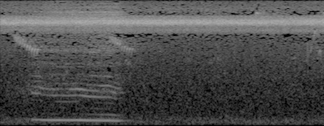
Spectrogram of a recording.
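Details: Janie, an American Saddlebred horse, snoring while asleep: one drawn-out, humming tonal snore of over a second with a buzzy harmonic edge, over a steady high insect chorus.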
